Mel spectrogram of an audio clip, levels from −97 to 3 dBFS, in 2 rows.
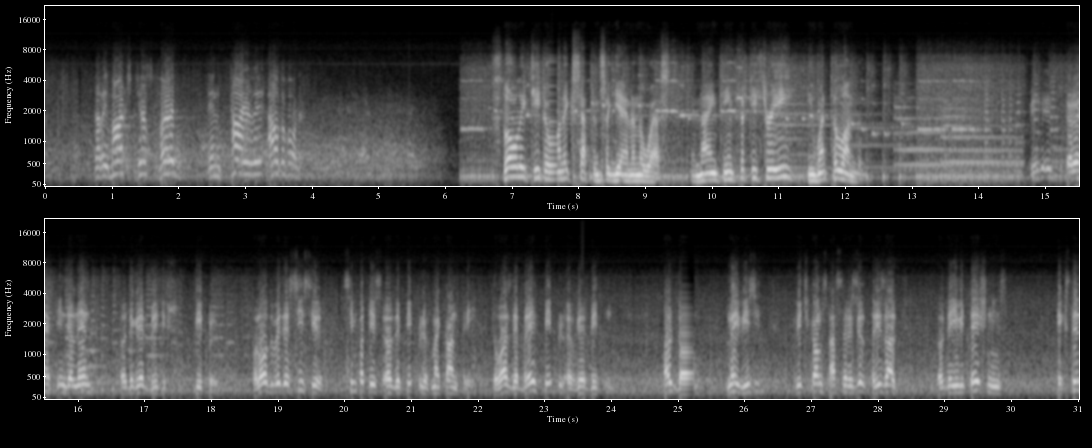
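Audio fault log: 7.57–7.70 s, burst of packet loss: About 100 ms of consecutive audio never arrived in time to be played. The receiver stretched the last sound across the hole, fading it as it went, so a held buzz or hiss replaces that stretch before the audio jumps ahead.
15.44–15.47 s, 23.55–23.61 s and 26.18–26.21 s, short concealed packet loss: Roughly 20, 40 and 20 ms of audio missed the decoder. Each gap was patched by continuing the previous sound and blending back, heard as a brief smear or wobble where a short sound may drop out.
25.07–25.26 s, long network dropout: The sound is held and fades for about 160 ms with no silent stretch, then resumes further on with that portion gone. The likely cause is a network dropout, during which the receiver could only extend the last audio it had.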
